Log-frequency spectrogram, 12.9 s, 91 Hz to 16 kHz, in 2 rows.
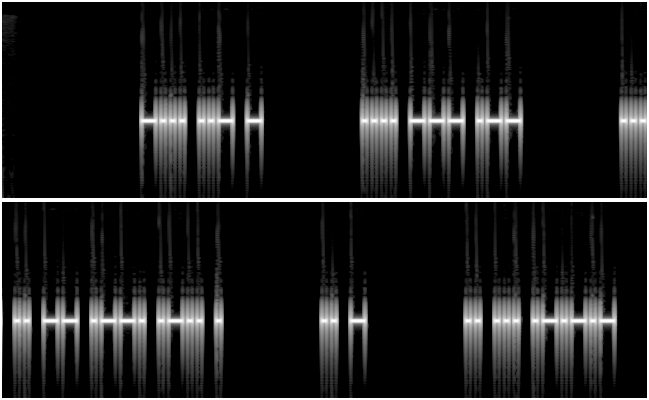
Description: Morse code, heard as a keyed tone, about 25 wpm, 700 Hz. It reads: BUT HOW SIMPLE IT IS.
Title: 3x Word-Spacing - Sentences from Top 400 Words - 25wpm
